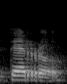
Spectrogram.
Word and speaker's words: perro: But or however, pero, which is different than perro with 2 R's.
